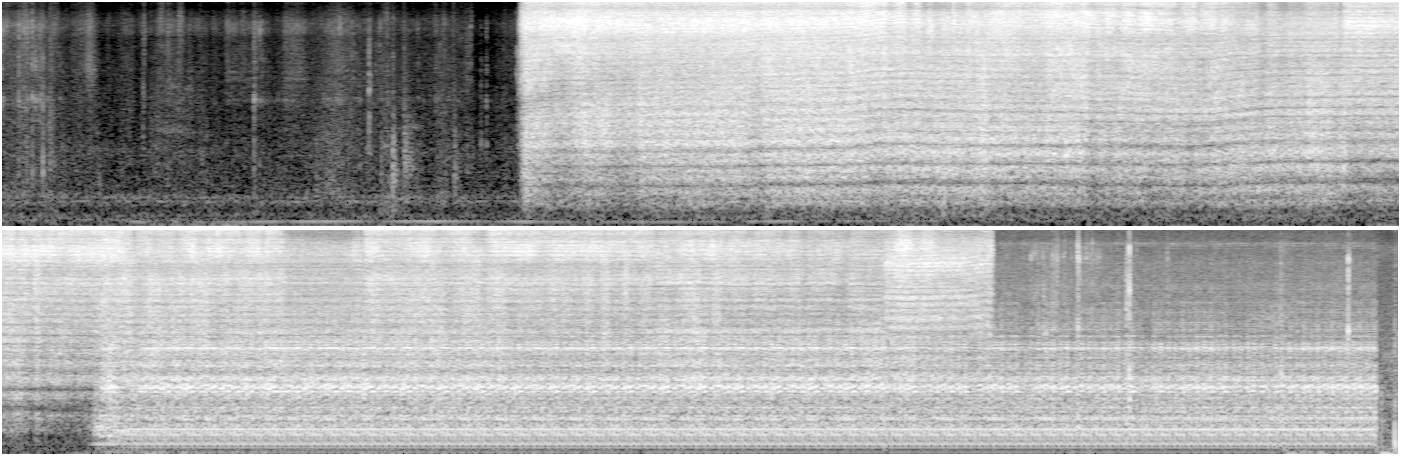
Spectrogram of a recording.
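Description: Compressed air from a blow gun hissing into a flexible underground wiring conduit, driving a rag and pull rope through the pipe. The air starts suddenly about five seconds in, with wavering whistling tones over the hiss. About ten seconds later it settles into a steady low hum under the hiss.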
